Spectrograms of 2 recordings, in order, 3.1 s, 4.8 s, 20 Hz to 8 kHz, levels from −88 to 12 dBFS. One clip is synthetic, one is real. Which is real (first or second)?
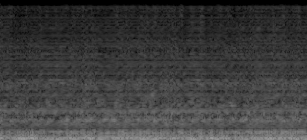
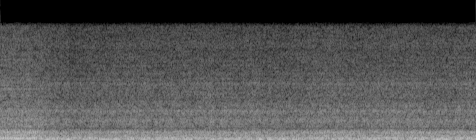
second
